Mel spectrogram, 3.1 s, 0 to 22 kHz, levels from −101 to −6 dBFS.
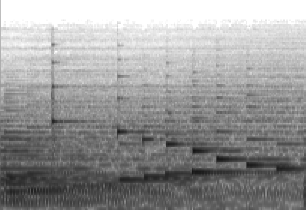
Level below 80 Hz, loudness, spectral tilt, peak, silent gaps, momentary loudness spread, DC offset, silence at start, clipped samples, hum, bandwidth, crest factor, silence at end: -44 dBFS; -21 LUFS; -6.5 dB/octave; -6 dBFS; none; 5 LU; 0.3%; 0 s; under 0.1%; none; 11.5 kHz; 14 dB; 0 s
